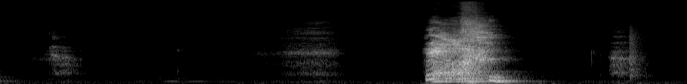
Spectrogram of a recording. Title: I sneeze after washing my hands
